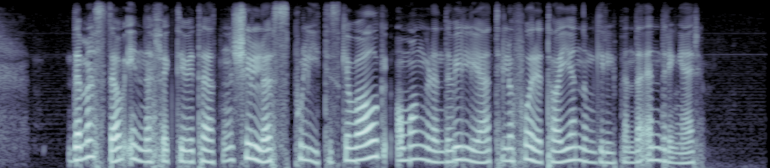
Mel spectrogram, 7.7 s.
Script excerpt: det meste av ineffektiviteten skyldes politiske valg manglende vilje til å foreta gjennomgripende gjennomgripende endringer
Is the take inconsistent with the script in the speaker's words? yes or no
yes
